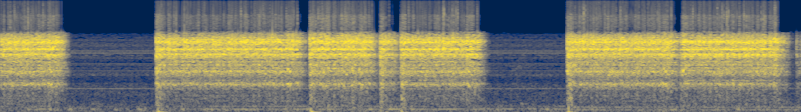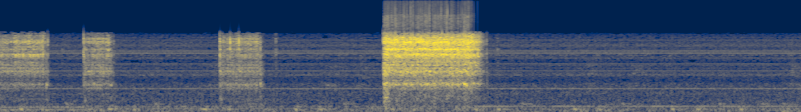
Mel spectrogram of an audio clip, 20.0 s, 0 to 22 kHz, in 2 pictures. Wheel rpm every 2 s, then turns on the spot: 140, 240, 150, 150, 220, 20, 20, 150, 0, 0.
12-14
